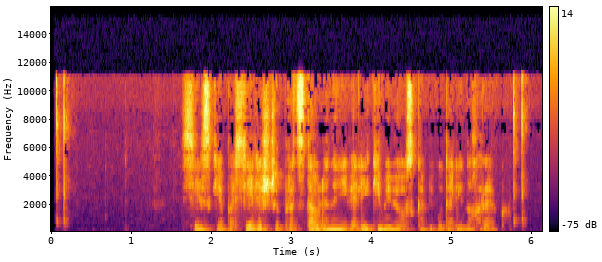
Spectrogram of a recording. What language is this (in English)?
Belarusian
